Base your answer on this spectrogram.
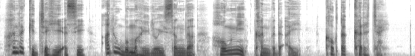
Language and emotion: Manipuri, fearful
